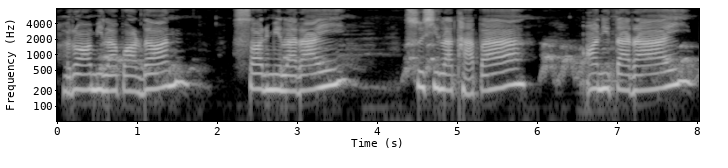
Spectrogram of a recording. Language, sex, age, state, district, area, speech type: Nepali, female, 45-60, West Bengal, Jalpaiguri, urban, spontaneous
